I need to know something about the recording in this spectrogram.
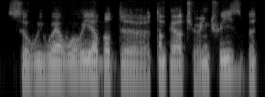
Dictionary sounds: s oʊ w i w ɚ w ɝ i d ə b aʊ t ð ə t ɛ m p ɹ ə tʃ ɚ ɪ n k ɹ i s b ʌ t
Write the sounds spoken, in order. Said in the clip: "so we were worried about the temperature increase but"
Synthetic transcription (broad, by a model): s oʊ w i w ɚ w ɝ i ə b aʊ t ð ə t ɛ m p ɹ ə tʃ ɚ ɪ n k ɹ i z b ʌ t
